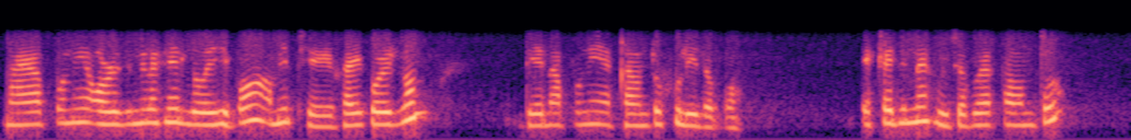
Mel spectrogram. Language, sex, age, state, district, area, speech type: Assamese, female, 18-30, Assam, Nagaon, rural, conversation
